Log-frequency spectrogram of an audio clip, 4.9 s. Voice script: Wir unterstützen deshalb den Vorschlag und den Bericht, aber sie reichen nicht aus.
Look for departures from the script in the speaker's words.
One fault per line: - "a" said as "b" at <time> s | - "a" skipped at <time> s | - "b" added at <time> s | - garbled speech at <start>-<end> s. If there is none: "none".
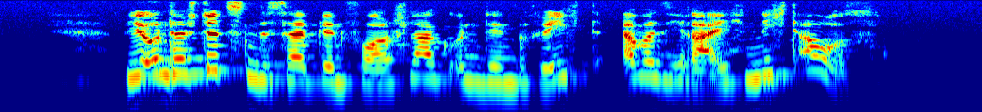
none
